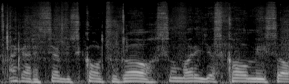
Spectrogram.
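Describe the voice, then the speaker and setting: A man's voice: mid-range voice, steady tone, fast talker, background noise. A man talking informally, half to himself, as he films a casual hands-on repair vlog. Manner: informal, muttering to himself while working. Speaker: vlogger, tradesman doing a DIY truck repair. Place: at a vehicle being repaired.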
